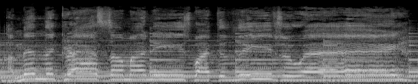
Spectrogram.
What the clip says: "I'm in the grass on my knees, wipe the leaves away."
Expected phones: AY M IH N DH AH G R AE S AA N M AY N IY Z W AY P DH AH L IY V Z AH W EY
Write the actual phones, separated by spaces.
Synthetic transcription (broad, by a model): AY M IH N DH AH G R AE S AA N M AY N IY Z W AY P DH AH L IY V Z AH W EY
